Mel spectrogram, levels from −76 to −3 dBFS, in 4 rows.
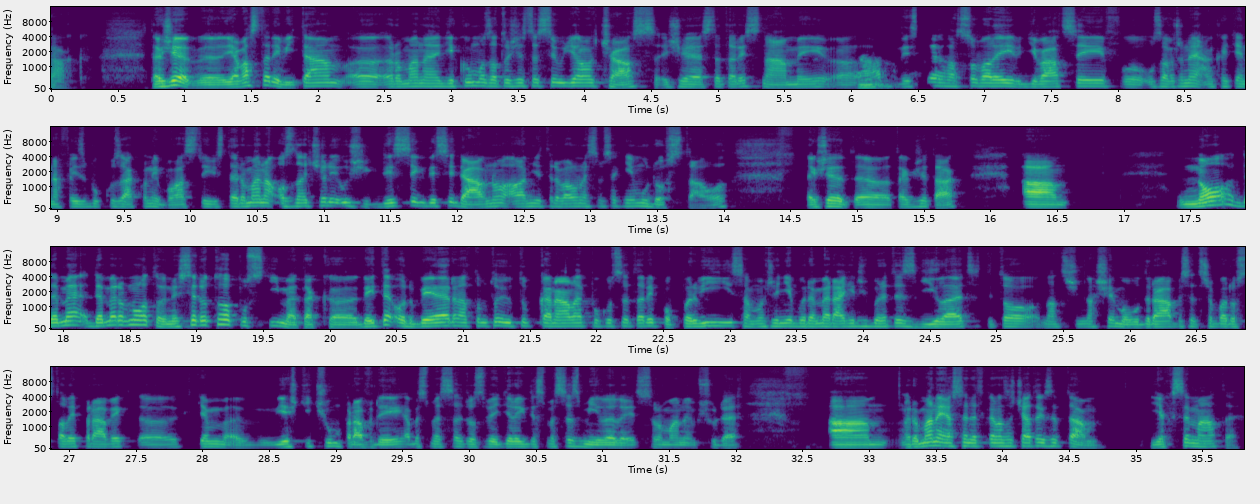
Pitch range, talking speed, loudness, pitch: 115-140 Hz, 190 wpm, -24 LUFS, 125 Hz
